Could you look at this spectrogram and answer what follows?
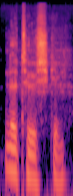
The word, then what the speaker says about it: Nichushkin: Nichushkin.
